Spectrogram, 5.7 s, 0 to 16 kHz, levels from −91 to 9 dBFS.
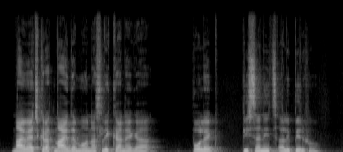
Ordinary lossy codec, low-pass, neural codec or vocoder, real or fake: none; 14.4 kHz; none; real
